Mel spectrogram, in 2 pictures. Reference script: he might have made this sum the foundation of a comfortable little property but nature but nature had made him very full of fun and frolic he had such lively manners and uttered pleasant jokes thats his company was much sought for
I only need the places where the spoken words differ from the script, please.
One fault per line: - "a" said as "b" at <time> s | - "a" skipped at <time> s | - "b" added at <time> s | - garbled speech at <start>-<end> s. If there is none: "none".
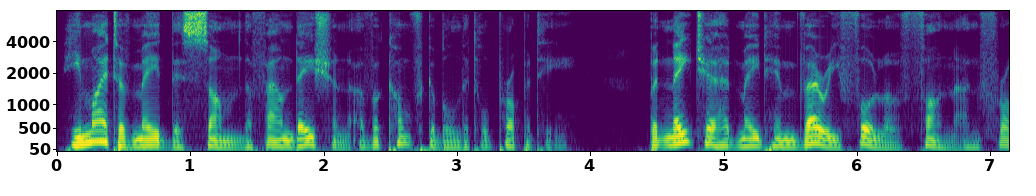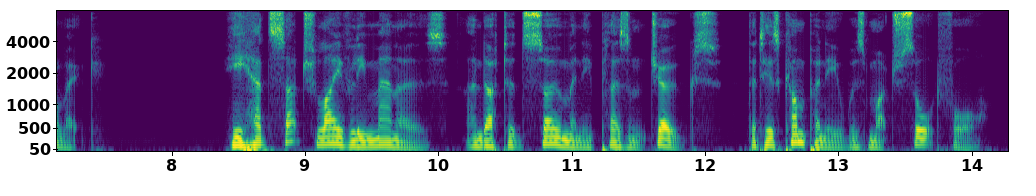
- "but nature" skipped at 5.0 s
- "so many" added at 10.7 s
- "thats" said as "that" at 12.3 s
